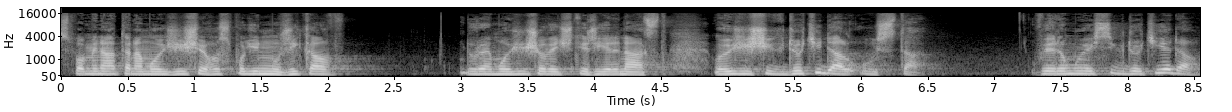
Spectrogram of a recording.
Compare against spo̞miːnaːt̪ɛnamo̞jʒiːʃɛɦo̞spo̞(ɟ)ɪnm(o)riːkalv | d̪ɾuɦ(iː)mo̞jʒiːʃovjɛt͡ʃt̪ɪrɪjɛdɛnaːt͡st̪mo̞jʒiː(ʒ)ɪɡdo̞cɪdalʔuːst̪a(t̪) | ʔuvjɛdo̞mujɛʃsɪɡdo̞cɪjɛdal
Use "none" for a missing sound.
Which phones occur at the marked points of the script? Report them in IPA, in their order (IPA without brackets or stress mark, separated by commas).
ɟ, u, ɛː, ʃ, none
